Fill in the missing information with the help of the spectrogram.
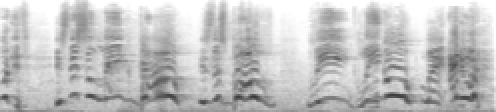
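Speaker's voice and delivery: very high, squeaky goblin voice, stammering in disbelief; a baffled little goblin who can't believe the ball came back; flabbergasted goblin. Acted. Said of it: "catches the ball and goes".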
